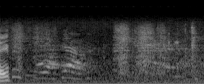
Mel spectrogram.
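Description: Speech only: young men's voices talking, the word "tape?" at the start and then indistinct chatter.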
